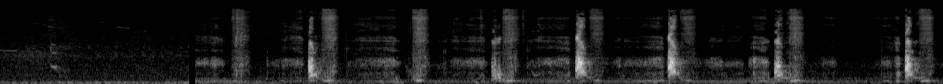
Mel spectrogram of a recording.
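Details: French Bulldog puppy barking in a sharp, sudden series, roughly one bark per second, with softer grumbling sounds between the louder barks in a quiet room.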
